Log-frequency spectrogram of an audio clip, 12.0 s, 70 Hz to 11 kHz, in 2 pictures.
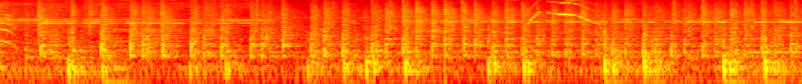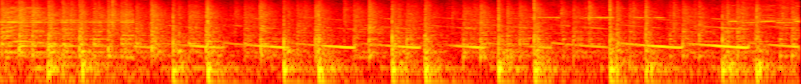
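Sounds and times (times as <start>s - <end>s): procession drums beating: 0.0s - 12.0s.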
